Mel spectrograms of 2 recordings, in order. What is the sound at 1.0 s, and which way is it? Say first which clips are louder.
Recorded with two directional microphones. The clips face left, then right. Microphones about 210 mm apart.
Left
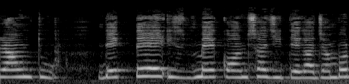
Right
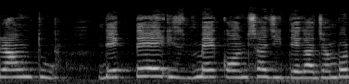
Speech: left 4 dB; 55° left (ahead or behind).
